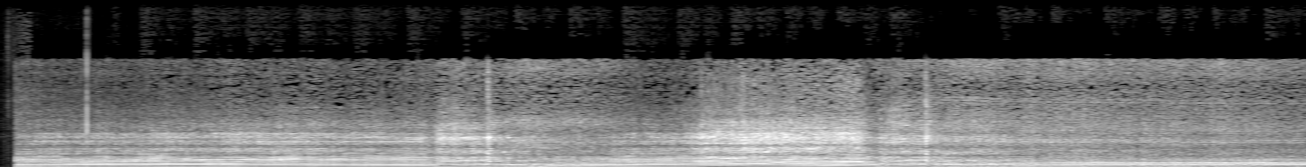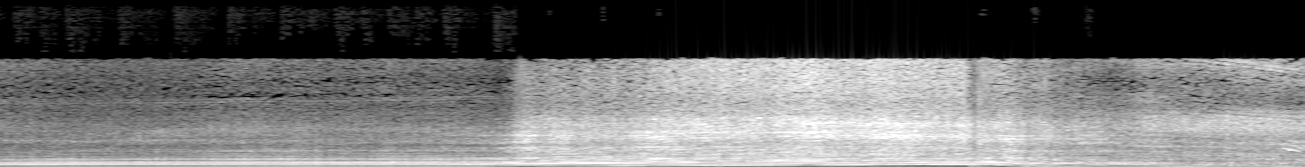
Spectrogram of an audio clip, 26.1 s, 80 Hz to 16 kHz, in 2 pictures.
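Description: Cammed LS V8 in a fourth-generation Pontiac Firebird running on a chassis dyno. The revs dip and climb twice early on, then hold steady. About eighteen seconds in it grows louder and climbs through a long pull, peaking and dropping back off near the end.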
